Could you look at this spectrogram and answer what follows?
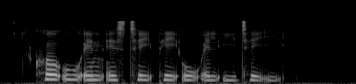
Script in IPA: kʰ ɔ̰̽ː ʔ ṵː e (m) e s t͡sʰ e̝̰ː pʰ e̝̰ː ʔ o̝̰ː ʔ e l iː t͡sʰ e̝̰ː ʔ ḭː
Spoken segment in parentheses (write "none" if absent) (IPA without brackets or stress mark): n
